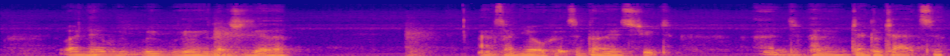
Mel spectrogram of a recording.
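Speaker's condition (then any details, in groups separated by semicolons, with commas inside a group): Parkinson's; affects speech, rare audio interview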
